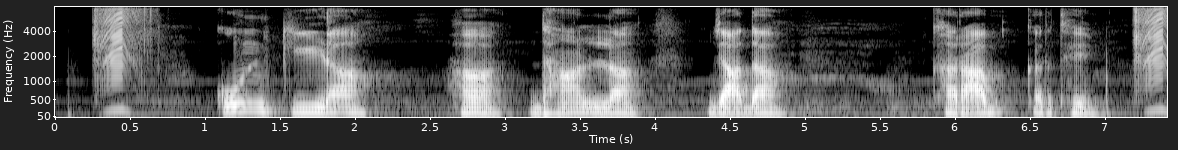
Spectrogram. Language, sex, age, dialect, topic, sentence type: Chhattisgarhi, male, 18-24, Western/Budati/Khatahi, agriculture, question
